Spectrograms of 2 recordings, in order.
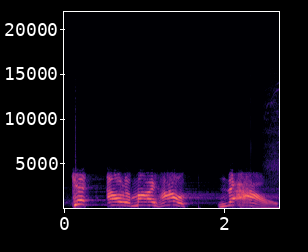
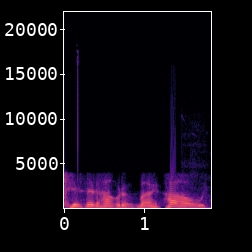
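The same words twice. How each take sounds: First: Commanding shout. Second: Slow, meek and unsure; timid. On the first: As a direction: order them out like the boss. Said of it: "That's the way you gotta talk to them". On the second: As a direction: say it like you're scared of them. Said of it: "you can't just say". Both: Shown as a demonstration.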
